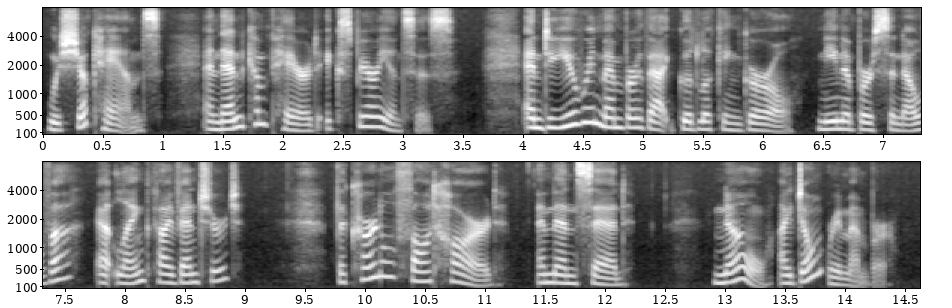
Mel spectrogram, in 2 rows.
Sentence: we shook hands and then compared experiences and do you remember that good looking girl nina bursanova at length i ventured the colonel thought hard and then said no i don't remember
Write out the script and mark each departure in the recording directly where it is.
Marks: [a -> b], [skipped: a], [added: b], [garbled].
we shook hands and then compared experiences and do you remember that good looking girl nina bursanova at length i ventured the colonel thought hard and then said no i don't remember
